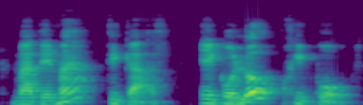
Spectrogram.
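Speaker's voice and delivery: matemáticas and ecológico said slowly, each syllable laid out, the stressed third-from-last syllable leaned on; drawn out for the class, the stress on the third-from-last syllable of matemáticas and ecológico; slow example words. Shown as a demonstration. Teacher reading example words to students, slow and deliberate. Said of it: "tenemos palabras esdrújulas como".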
